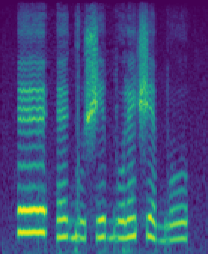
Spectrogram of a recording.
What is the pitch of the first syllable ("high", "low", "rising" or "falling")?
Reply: high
